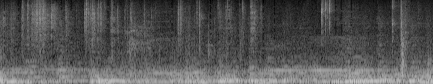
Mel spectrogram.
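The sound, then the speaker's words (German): Dice are rolled for Magic Missile damage in a game, rattling and clattering across a surface in a scattered series of sharp clicks and clinks spread over several seconds, over a steady low background hum with no talking. “Würfel mal Schaden aus.”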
